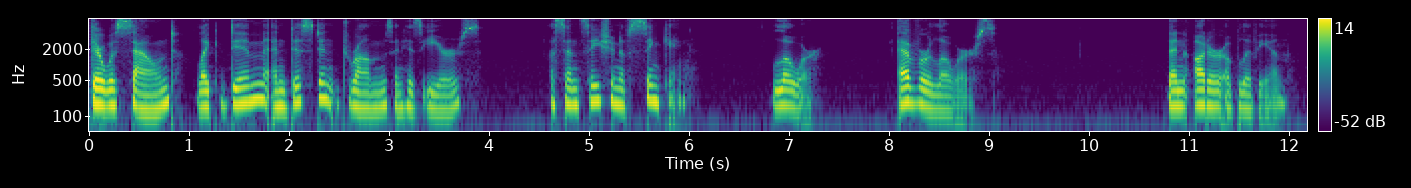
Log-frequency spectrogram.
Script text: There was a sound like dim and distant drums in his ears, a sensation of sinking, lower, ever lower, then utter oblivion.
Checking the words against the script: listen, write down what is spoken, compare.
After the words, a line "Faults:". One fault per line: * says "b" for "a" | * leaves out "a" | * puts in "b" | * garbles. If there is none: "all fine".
There was sound like dim and distant drums in his ears, a sensation of sinking, lower, ever lowers, then utter oblivion.
Faults:
* leaves out "a"
* says "lowers" for "lower"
